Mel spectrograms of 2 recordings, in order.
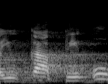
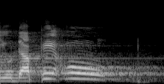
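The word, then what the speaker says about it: يُكَافِئُ: Ya, wa yukafi'u mazida. Ya, itu begitu. Jadi alhamdulillahirabbil alamin hamdan yuwafi ni'amahu wa yukafi'u mazidah. Jangan wa yudafi'u. Ya, salah.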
